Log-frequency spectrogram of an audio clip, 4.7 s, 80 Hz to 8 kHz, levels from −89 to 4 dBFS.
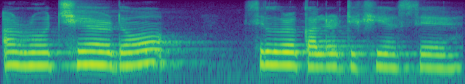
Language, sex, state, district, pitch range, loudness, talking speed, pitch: Nagamese, female, Nagaland, Dimapur, 210-235 Hz, -13 LUFS, 75 wpm, 225 Hz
